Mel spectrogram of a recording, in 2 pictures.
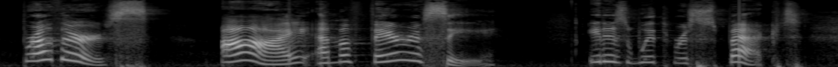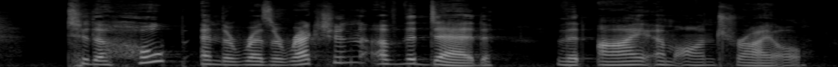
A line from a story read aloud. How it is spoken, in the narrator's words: cried out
